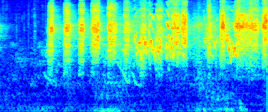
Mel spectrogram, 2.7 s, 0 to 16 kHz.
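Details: Budgerigar sounds from 29 February 2024: a quiet moment, then a run of sharp, evenly spaced high chirps giving way to dense, overlapping warbling chatter.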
